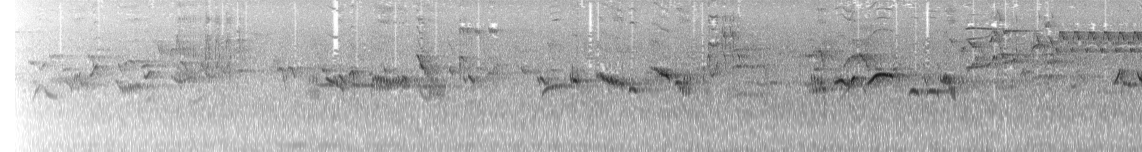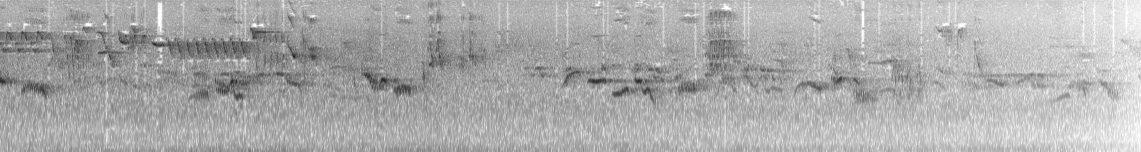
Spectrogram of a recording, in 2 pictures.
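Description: Birdsong: many chirps and short whistles with a couple of rapid high trills near the middle, over a faint low background. It fades in at the start and fades out near the end.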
